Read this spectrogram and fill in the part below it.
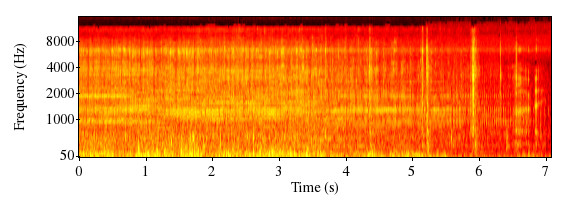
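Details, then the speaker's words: Banshee two-stroke with the throttle stop set near half for a midrange plug chop: uneven, fluttery blubber hangs at one speed and won't pull through without more throttle, heard with wind noise. Owner thinks it sounds rich; midrange stumble. "Alright, so I'm sure y'all can hear that issue. It's just like it gets to that point and can't pass it unless you throttle it more."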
